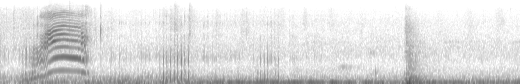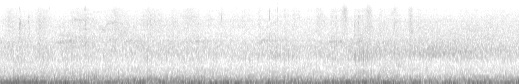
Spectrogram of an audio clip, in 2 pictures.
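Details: Single sharp rising-and-falling meow from a stray cat, recorded on a GoPro while being followed, then a couple of faint thumps and steady low background hum for the rest of the stretch.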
